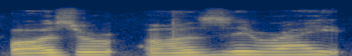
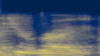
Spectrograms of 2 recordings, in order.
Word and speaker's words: azurite: Terry says ozurite. How do you say that? Turquoise and lapis called Azurite? Azurite. Yes, that's it. Thank you, Azurite.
